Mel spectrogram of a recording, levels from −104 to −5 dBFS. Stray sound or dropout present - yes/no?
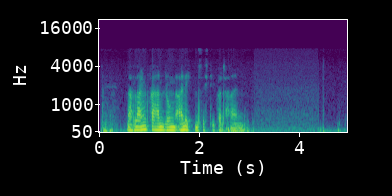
no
